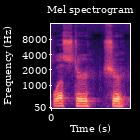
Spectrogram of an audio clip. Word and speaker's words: Worcestershire: is the bottle of Worcestershire sauce or Worcestershire Worcestershire you see that's how it's pronounced Worcester sure so we have the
